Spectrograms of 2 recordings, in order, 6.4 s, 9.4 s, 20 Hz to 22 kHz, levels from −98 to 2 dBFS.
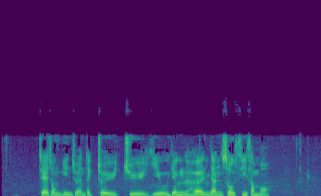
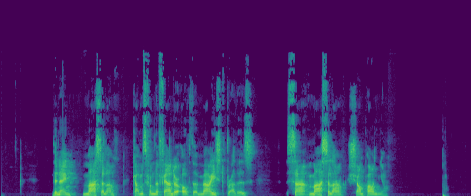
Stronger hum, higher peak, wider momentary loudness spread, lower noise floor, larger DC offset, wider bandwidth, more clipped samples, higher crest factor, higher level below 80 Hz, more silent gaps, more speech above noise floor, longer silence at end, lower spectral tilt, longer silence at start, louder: neither; about the same, -2 dBFS vs -2 dBFS; second, 6 LU vs 19 LU; second, -59 dBFS vs -88 dBFS; neither; second, 7.2 kHz vs 16.5 kHz; neither; about the same, 20 dB vs 20 dB; about the same, -64 dBFS vs -68 dBFS; neither; second, 37 dB vs 69 dB; first, 1.05 s vs 0.5 s; about the same, -4 dB/octave vs -3 dB/octave; second, 0.8 s vs 1.05 s; second, -22 LUFS vs -19 LUFS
